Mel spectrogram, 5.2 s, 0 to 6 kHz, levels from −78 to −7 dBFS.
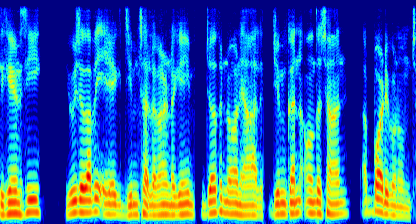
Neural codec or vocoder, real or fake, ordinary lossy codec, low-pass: codec, 16 kHz, 0.7 kbps, FocalCodec; fake; none; 5.4 kHz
